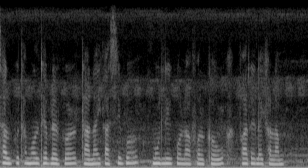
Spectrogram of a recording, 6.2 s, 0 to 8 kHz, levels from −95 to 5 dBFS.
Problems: constant background noise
